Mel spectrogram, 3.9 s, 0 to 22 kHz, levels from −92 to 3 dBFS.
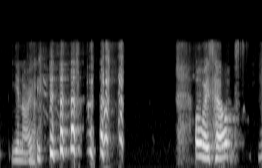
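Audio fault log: Nothing to log here; the speech comes over as ordinary G.722 wideband telephone audio at what sounds like 64 kbit/s, with no faults to point to.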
